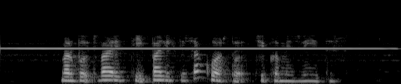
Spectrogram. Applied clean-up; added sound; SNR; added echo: none; Wind instrument, woodwind instrument; 3 dB; none.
